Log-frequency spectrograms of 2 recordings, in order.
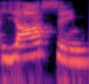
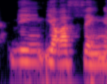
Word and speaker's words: Jossing: But now you pronounce that Yossing, but it's spelled J-O-S-S? Jossing, and it means Yossing is how you say it, and it means patriot in Norwegian.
